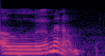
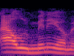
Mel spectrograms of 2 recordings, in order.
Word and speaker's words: aluminum: Like with the M-U-N-D sound. – Yeah. Almond. Not almond. – How do you pronounce the word aluminum? – Aluminum. Or aluminium if you're British. Aluminum. It's like vitamin versus vitamin. Or vitamin. Vitamin. Same thing. Aluminum is what I would say.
